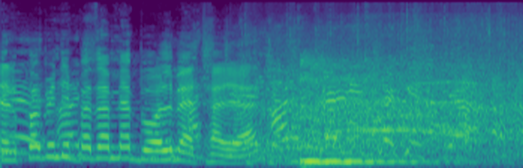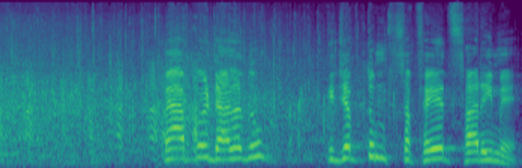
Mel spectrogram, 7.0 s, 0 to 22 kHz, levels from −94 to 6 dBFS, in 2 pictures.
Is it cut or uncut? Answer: cut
